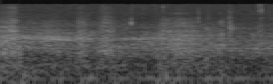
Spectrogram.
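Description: Sportbike engine idling steadily, with a low wind rush on the microphone.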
